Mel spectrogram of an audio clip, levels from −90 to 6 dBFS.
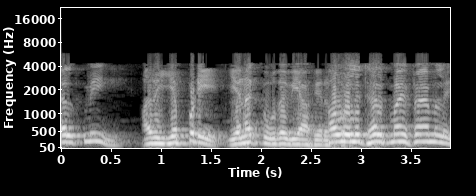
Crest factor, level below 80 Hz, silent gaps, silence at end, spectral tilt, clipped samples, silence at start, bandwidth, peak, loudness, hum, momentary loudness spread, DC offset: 8 dB; -40 dBFS; none; 0 s; -9.5 dB/octave; 6%; 0 s; 6 kHz; 0 dBFS; -8 LUFS; none; 9 LU; under 0.1%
